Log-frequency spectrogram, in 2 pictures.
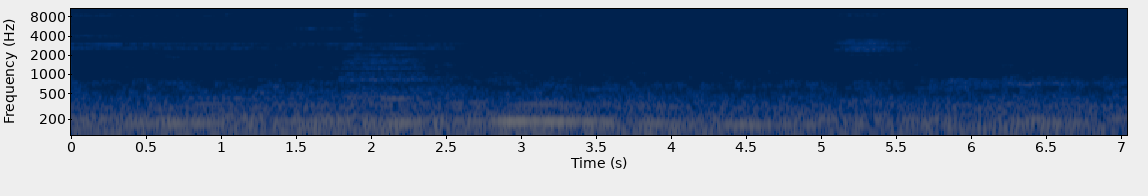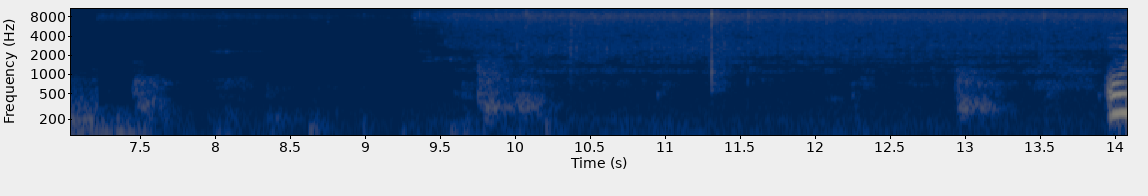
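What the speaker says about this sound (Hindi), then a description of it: "अब इसकी फ्लेम मीडियम करके इसको कवर करके पकाएं।" Gola kebab cooks on a stovetop, first in an open pan over high flame, then covered on medium heat, giving a steady low sizzle that breaks off briefly before a brighter hiss of frying returns.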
